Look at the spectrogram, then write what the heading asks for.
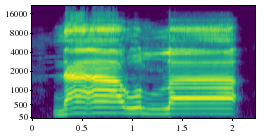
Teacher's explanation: اس میں جلالت اللہ عز و جل کے لام کو پر یعنی موٹا پڑھیں گے، اور لام کے اوپر تشدید ہے تو تشدید والے حرف کو 2 دفعہ پڑھیں گے۔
